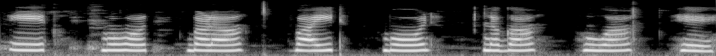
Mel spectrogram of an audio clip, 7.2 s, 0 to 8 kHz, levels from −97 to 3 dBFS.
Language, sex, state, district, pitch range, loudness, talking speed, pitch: Hindi, female, Madhya Pradesh, Bhopal, 300-320 Hz, -12 LUFS, 65 wpm, 310 Hz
